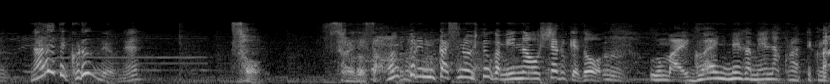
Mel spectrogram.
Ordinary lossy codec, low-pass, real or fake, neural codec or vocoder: none; 7.2 kHz; real; none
